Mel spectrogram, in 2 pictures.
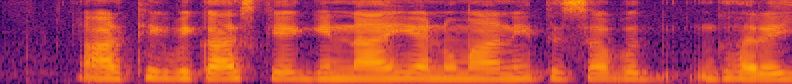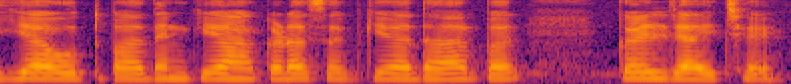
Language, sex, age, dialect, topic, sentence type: Magahi, female, 51-55, Western, banking, statement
